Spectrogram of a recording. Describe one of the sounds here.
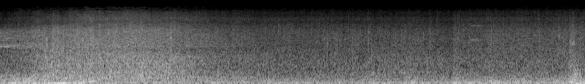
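Water pours and splashes heavily.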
